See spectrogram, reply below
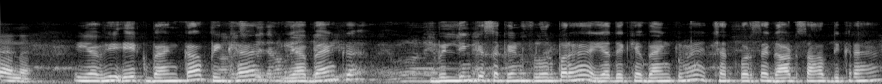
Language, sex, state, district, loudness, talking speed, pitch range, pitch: Hindi, male, Bihar, Begusarai, -11 LUFS, 185 wpm, 155-180 Hz, 165 Hz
